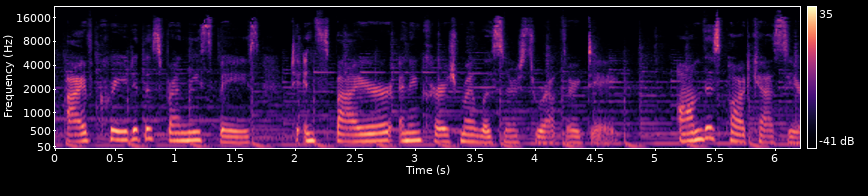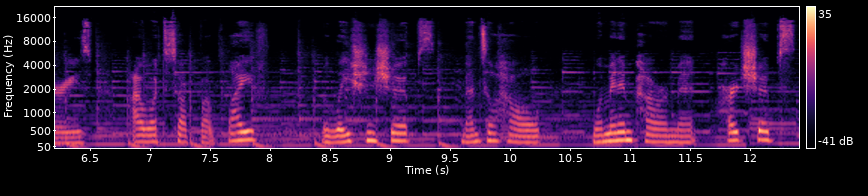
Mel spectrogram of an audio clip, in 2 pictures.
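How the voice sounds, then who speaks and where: A young woman hosting her own podcast, talking casually and openly, sounding congested from a cold. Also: lowish voice. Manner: friendly, open, with fillers. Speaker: podcast host. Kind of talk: casual solo podcast talk.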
